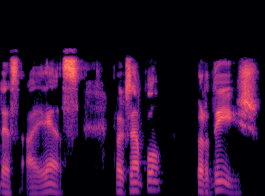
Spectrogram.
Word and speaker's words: perdiz: Iz, which has the same sound as is, for example, perdiz, which means partridge, the stressed syllable is in dish.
